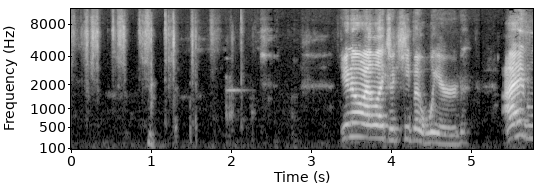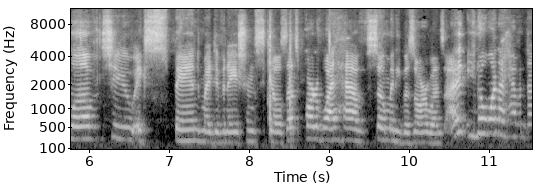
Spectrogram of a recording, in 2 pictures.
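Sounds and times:
deck of children's story-game cards being shuffled by hand: 0:00.0 - 0:01.9
speech: 0:03.4 - 0:11.5.

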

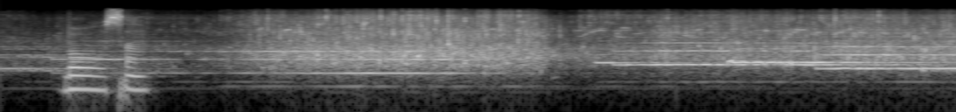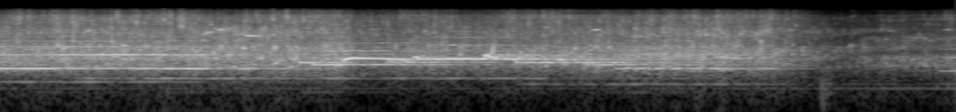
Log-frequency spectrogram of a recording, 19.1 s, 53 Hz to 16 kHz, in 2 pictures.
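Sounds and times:
river water flowing: 0:00.0 - 0:19.1
sustained soft musical tones: 0:00.0 - 0:19.1
speech: 0:00.6 - 0:01.6.

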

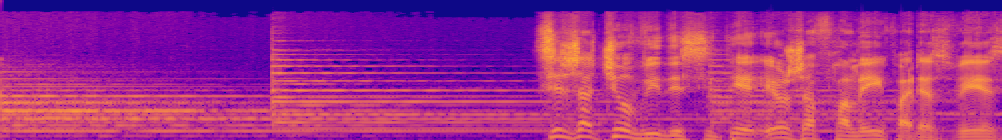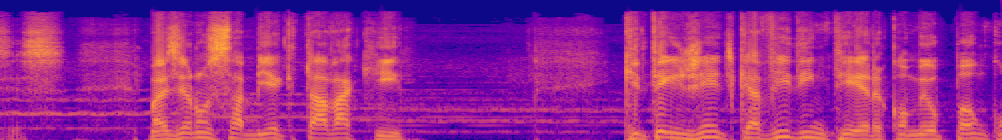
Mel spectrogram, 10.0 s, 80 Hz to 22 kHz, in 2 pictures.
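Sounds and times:
church bell ringing: 0:00.0 - 0:06.9
speech: 0:02.7 - 0:07.2, 0:08.1 - 0:10.0.

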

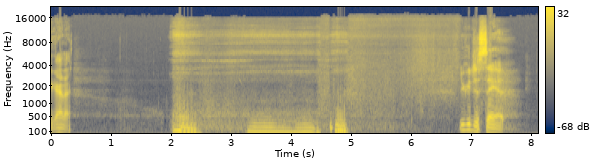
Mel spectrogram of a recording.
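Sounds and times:
speech: 0:00.0 - 0:00.6, 0:02.0 - 0:02.6, 0:03.3 - 0:05.0, 0:06.8 - 0:07.7
person vocally imitating airplane cabin droning hum: 0:02.0 - 0:05.5.

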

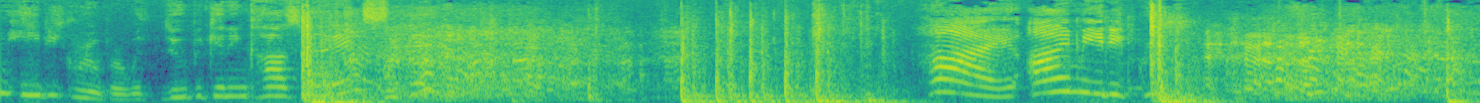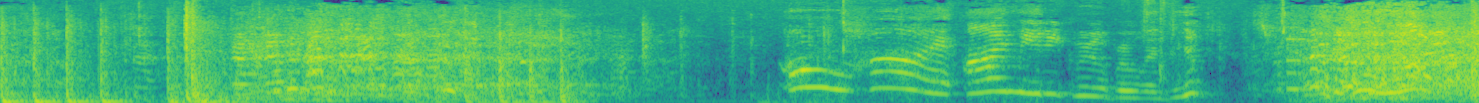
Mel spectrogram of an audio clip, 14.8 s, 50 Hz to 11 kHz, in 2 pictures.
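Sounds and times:
speech: 0:00.1 - 0:07.4, 0:08.6 - 0:10.0, 0:12.1 - 0:14.7
knocks and thumps: 0:01.5 - 0:02.0, 0:02.9 - 0:04.6, 0:05.7 - 0:06.3, 0:07.1 - 0:08.7, 0:09.7 - 0:10.6
door slamming shut: 0:01.5 - 0:02.1, 0:03.3 - 0:04.6, 0:05.7 - 0:06.3, 0:07.2 - 0:08.8
laughter: 0:01.6 - 0:03.5, 0:05.9 - 0:10.9, 0:13.7 - 0:14.7.

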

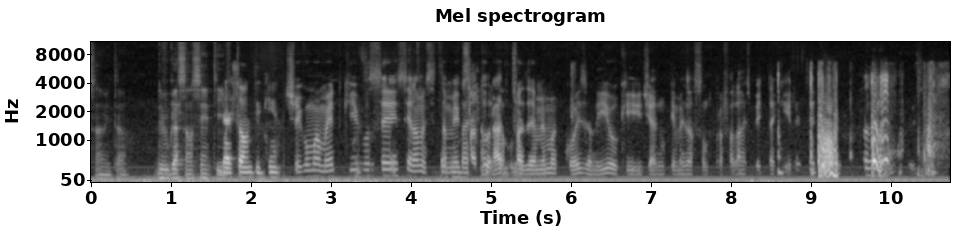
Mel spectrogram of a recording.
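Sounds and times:
speech: 0:00.0 - 0:10.7
squeaky fart bursts: 0:09.0 - 0:10.2.

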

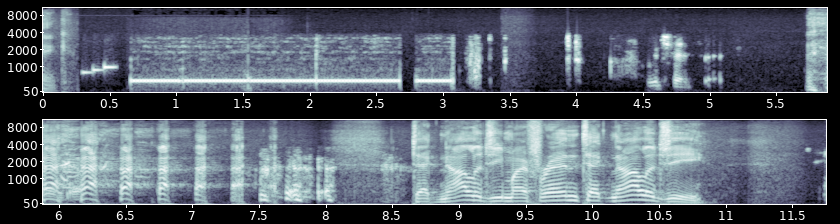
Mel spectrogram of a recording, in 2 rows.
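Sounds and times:
speech: 0:00.0 - 0:00.2, 0:04.7 - 0:05.1, 0:05.7 - 0:10.9
telephone dial tone as a call is placed: 0:00.7 - 0:03.1
laughter: 0:05.8 - 0:08.7.

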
